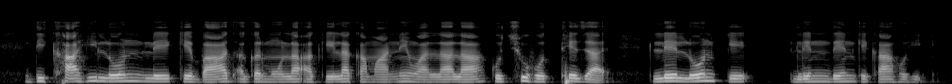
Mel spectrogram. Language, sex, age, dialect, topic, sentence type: Chhattisgarhi, male, 25-30, Eastern, banking, question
